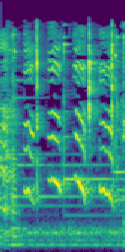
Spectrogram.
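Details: Pinscher puppy crying loudly while being given medicine: a rapid series of high, falling whines, each sliding downward, with faint indoor hum behind.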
